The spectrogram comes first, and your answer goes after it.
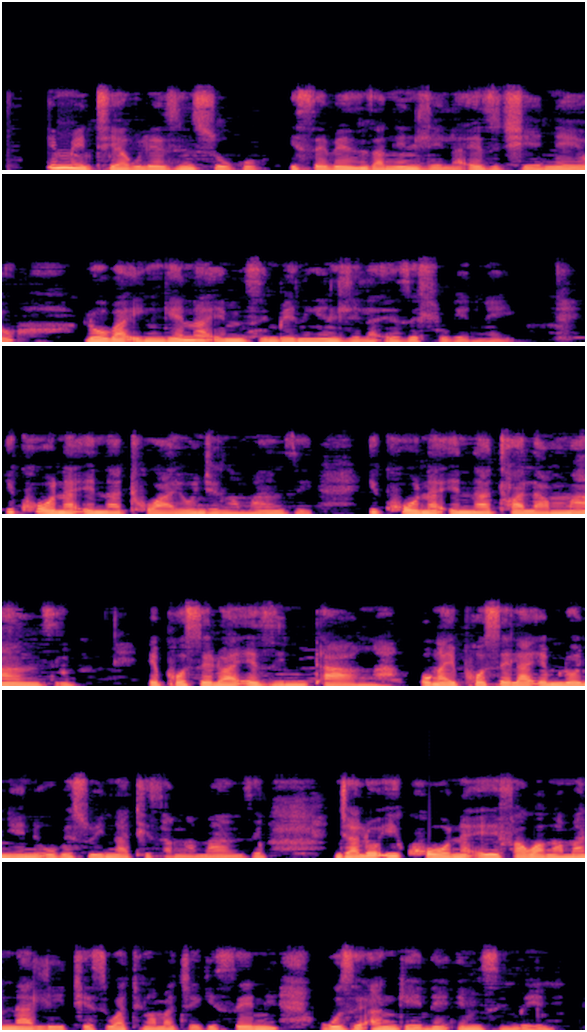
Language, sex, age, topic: North Ndebele, male, 25-35, health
